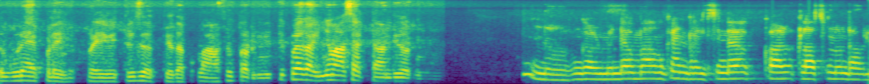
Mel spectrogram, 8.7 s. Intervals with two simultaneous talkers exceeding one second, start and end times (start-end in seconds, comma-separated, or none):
none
